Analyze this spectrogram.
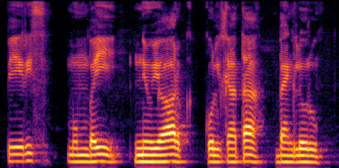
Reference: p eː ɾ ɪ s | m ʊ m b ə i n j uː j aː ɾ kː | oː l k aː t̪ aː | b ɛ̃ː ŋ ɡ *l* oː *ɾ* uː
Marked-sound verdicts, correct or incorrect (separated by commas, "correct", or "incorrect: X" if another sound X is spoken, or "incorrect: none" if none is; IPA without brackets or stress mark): correct, correct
